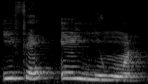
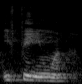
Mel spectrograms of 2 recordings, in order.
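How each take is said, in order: First: It is said slowly. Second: It is said fast.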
